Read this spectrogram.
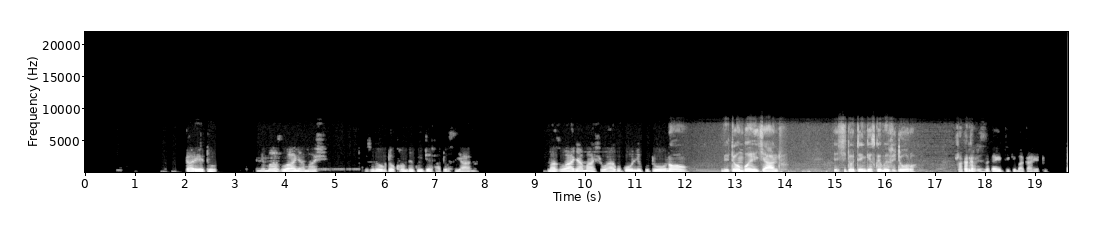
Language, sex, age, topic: Ndau, male, 36-49, health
